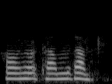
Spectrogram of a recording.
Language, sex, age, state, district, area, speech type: Manipuri, female, 30-45, Manipur, Tengnoupal, rural, conversation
